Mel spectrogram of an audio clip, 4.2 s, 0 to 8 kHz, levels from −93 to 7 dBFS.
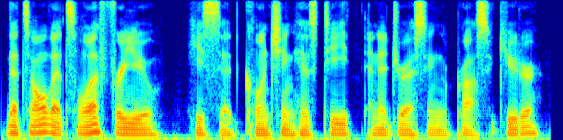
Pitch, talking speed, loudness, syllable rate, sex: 85 Hz, 215 wpm, -20 LUFS, 5.6 syllables/s, male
